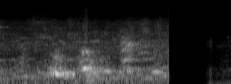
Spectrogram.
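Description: A dog giving a few short, pitch-bending cries, loudest from about half a second in, which end abruptly before the close.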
